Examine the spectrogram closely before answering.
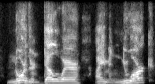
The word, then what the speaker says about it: Newark: Delaware I am in Newark which is pronounced new ark correctly and Larry is in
